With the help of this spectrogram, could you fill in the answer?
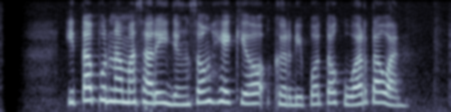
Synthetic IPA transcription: ʔit̪apurnamasaɾid͡ʒɨŋsɔŋɦɛkɛɔkɨrdipɔt̪ɔkuwart̪awan

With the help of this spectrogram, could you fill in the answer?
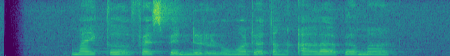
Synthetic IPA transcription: maikəlfɛsb̥ɛndərluŋɔɖ̥a̤t̪əŋalab̥a̤ma

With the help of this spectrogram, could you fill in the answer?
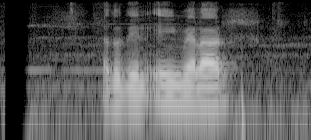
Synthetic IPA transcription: ɛt̪od̪inʔejmɛlaɾ

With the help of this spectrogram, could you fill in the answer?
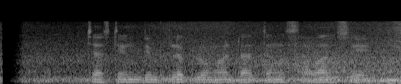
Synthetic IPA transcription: d͡ʒast̪ɪndimləkluŋaɖat̪əŋsa̰wanse

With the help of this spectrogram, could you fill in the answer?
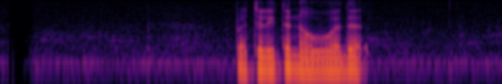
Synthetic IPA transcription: pɾɐ̰t͡ʃɐlit̪ɐnɐʋuʋɐd̪ɐ

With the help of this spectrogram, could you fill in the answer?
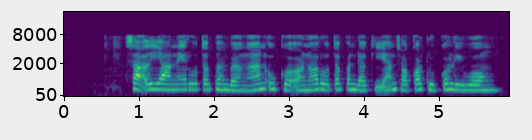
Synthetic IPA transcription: sa̰ʔlijaneɾut̪əb̥ä̤mbaŋanʔuɡ̥ɔ̤ʔɔnɔɾut̪əpənɖakia̰nsɔkɔd̪̥ṳkʊhliwʊŋ

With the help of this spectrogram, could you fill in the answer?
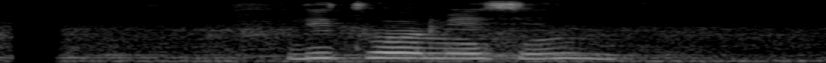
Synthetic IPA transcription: lit̪ʰomeɕin

